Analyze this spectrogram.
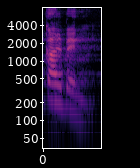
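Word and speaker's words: Jean Calvin: 옛날에는 영어식으로 이 존 칼빈이라고 했는데 켈빈. 근데 저는 존 켈빈이라고 하는 걸 싫어하고요. 그냥 프랑스 발음으로 장 거뱅 또는 깔뱅 이렇게 합니다. 그래서 그냥 저는 제가 장씨이기 때문에 그냥 프랑스 발음으로 장 깔뱅이라고 합니다.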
